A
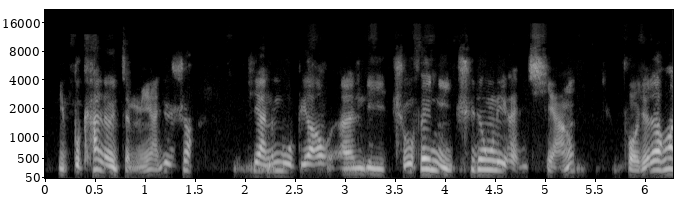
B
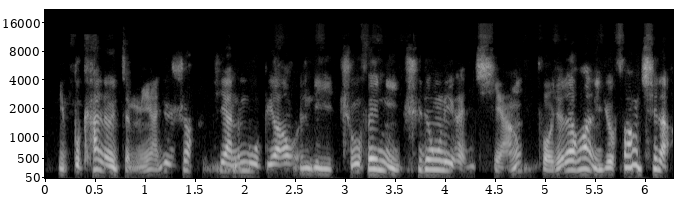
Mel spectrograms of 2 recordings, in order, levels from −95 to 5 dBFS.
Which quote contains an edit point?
B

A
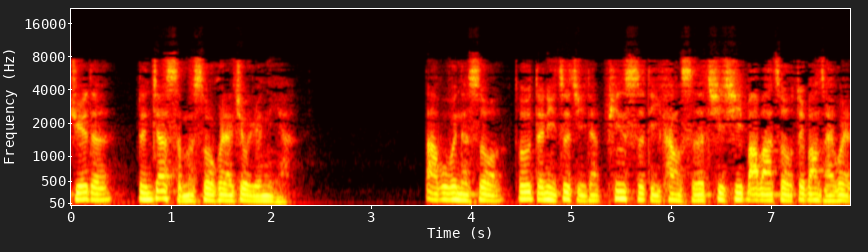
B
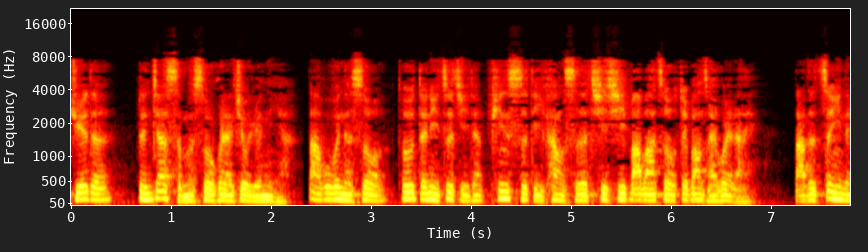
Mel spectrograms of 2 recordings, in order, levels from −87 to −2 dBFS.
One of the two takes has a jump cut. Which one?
B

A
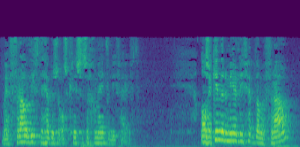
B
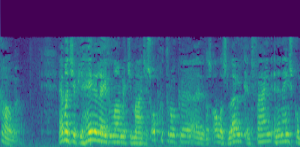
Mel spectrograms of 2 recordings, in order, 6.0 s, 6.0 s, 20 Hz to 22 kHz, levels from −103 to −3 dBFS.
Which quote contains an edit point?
A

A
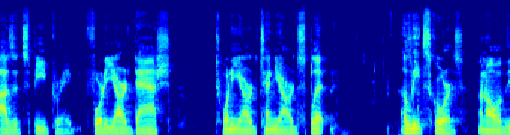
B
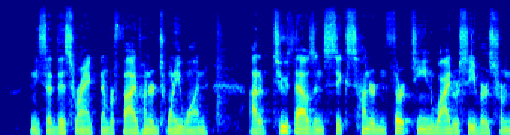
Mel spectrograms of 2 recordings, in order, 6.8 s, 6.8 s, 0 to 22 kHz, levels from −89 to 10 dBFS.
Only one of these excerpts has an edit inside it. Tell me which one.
A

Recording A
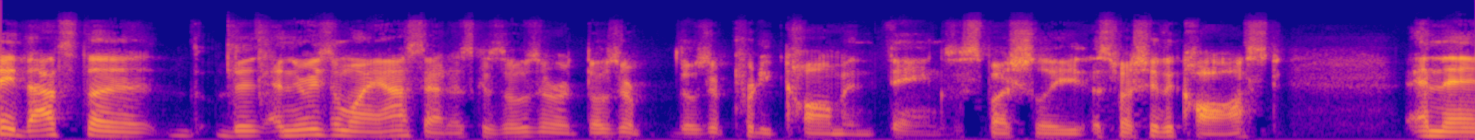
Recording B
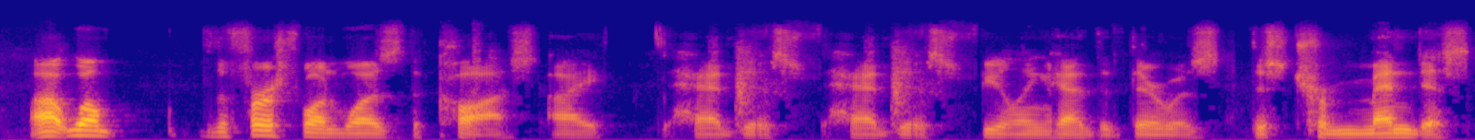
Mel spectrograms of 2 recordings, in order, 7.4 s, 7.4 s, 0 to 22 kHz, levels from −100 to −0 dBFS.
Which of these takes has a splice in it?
B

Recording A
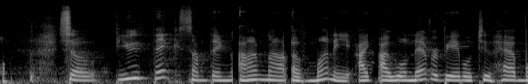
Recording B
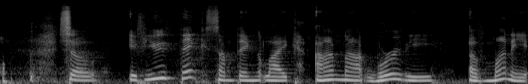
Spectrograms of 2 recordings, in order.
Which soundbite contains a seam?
A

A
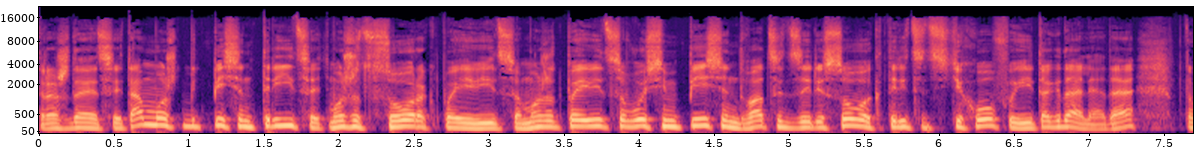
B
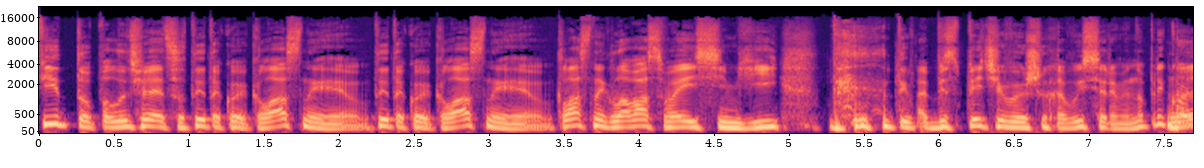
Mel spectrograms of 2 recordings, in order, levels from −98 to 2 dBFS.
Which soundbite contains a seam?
B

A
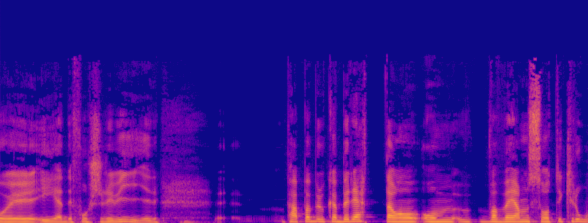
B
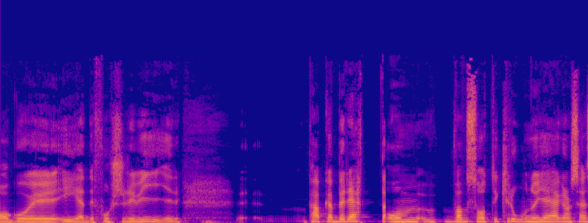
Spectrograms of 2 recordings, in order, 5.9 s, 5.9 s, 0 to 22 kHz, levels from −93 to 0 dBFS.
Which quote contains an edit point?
B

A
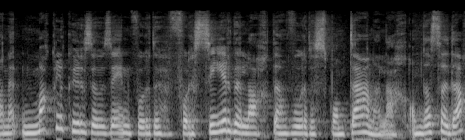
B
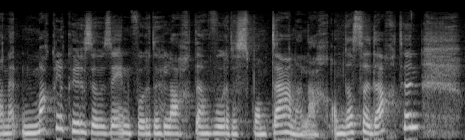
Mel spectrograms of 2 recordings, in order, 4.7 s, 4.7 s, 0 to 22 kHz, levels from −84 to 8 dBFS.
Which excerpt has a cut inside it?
B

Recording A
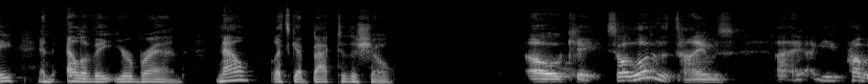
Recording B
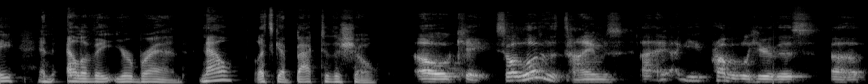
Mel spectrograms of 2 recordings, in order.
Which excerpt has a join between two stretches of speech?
B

